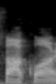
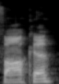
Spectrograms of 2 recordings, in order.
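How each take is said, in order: First: The second syllable sounds like 'kwar'. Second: The second syllable sounds like 'ker'. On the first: This is the pronunciation used in the TV series. "it's pronounced Farquhar in the T V series" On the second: This is the pronunciation the original author intended. "it's actually supposed to be pronounced Farker"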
